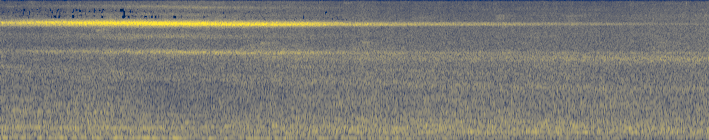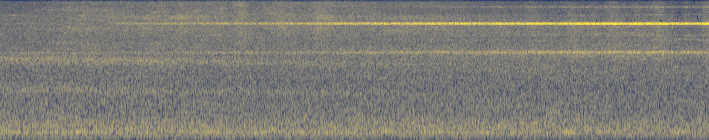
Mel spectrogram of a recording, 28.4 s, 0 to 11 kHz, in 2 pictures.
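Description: E2 series Shinkansen trainset alongside the platform, giving off a steady mechanical hum with a high-pitched whine over it. A deeper rumble is heard in the first few seconds and then eases.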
